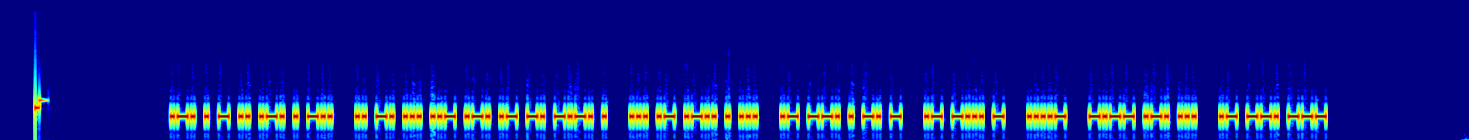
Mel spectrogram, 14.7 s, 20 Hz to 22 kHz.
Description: Morse code, heard as a keyed tone, about 34 wpm, 700 Hz. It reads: RETIRED INSURANCE SALES AGENT ABT 4 YRS AGO
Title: K1USN SST QSO Practice 35wpm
